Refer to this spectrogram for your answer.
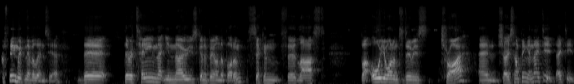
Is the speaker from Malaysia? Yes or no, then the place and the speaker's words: no; Australia; I'm Australian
